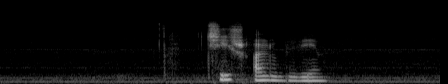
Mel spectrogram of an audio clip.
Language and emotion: Russian, neutral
